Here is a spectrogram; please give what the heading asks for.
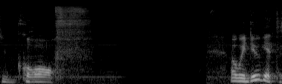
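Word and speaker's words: Gough: how go hunts dragons it's pronounced go oh we do get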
